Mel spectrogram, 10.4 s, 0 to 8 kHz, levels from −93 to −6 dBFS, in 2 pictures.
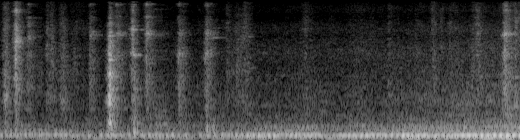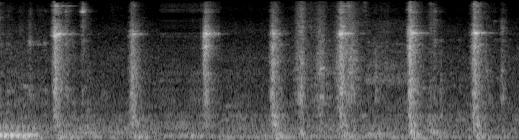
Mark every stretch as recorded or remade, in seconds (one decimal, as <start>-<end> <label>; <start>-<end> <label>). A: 0.0-6.8 recorded; 6.8-7.4 remade; 7.4-10.4 recorded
